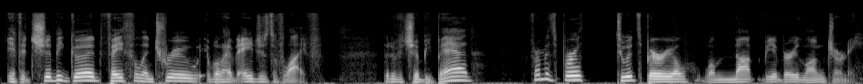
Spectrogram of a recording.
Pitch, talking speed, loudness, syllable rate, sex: 135 Hz, 230 wpm, -18 LUFS, 5.3 syllables/s, male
